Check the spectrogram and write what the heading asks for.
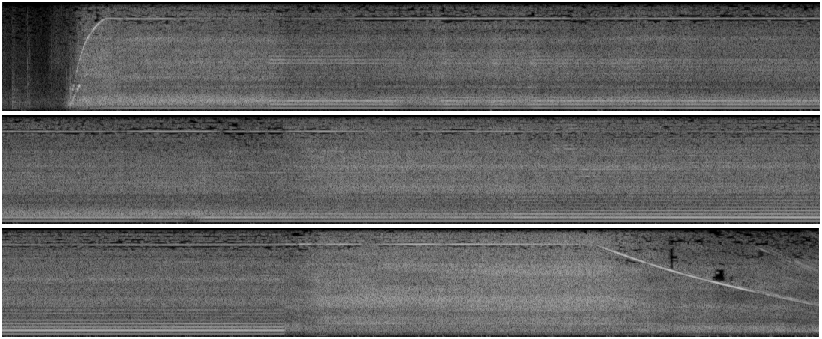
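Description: Triton plunge router spinning up, then running with a steady high whine while its ball-bearing-guided trim bit cuts plywood, then switched off and winding down with a falling whine near the end.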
